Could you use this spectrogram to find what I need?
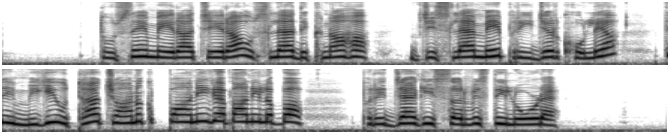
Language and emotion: Dogri, surprised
